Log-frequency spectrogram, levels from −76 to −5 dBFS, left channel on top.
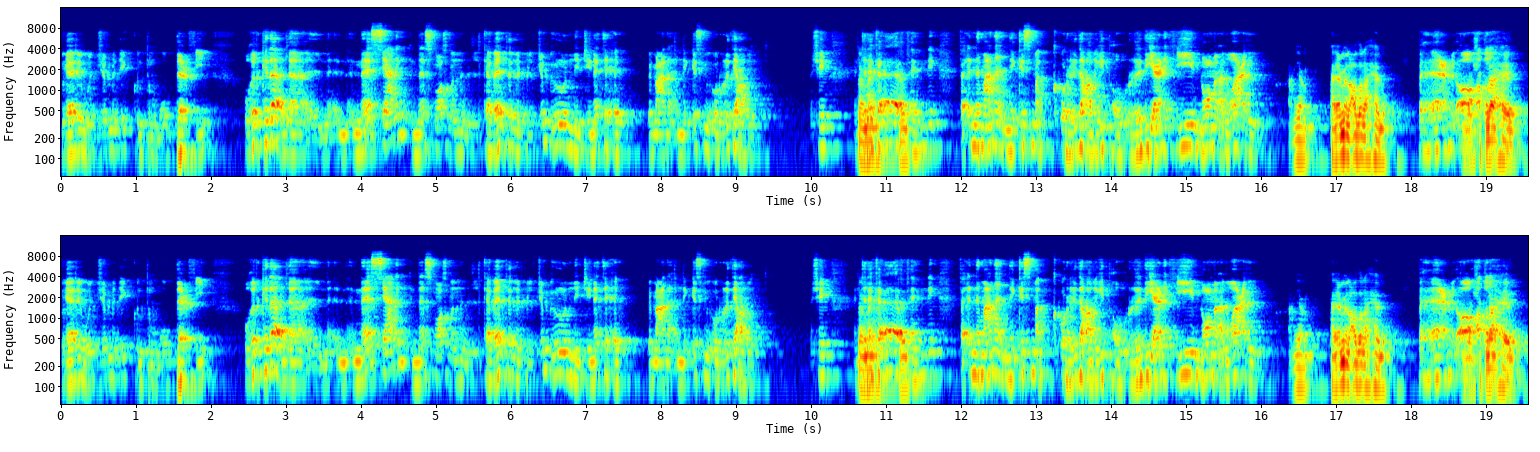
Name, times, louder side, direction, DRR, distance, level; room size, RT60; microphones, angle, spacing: voice 1, 0.0-2.2 2.4-7.5 7.8-9.2 10.0-13.1 13.3-16.0 18.1-19.3, equal, 5° right, 1 dB, 1.5 m, -24 dB
voice 2, 16.4-17.7 18.7-19.4, left 1 dB, 20° left, 8 dB, 0.4 m, -19 dB
11.0 x 4.5 x 5.4 m, 0.84 s
head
